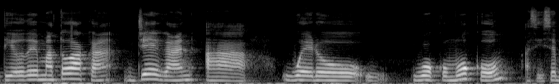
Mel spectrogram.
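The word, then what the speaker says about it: Werowocomoco: el pueblo del tío de Matoaka, llegan a Wokomoko, así se pronuncia, así se llama el pueblo, no lo estoy inventando, que es donde lo estaba esperando Powhatan, el papá de Matoaka.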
